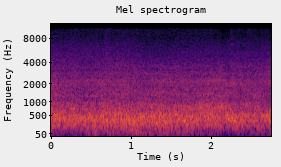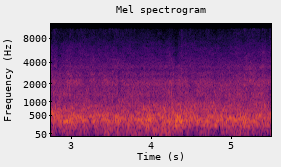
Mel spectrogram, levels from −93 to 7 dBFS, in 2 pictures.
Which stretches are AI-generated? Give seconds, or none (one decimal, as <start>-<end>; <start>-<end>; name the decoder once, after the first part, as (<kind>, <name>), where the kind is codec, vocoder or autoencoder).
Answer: 2.1-5.5 (codec, HILCodec)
